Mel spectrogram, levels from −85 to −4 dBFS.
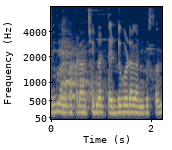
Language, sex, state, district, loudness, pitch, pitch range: Telugu, female, Andhra Pradesh, Guntur, -24 LUFS, 185 Hz, 180-190 Hz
